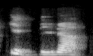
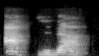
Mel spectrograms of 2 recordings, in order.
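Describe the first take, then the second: First: The word begins with an i vowel. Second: The word begins with an a vowel. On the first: The speaker calls it right. "Kenapa kita terbiasa bacanya ihdina?" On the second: The speaker calls it wrong. "Kok tidak ahdina?"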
